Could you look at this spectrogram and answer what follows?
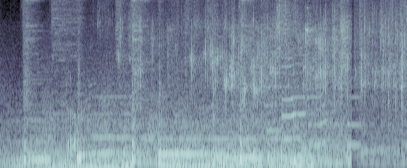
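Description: Mustard seeds splutter and crackle in hot coconut oil as a tempering for vada koottucurry, a steady sizzling hiss lasting throughout with a soft tonal background running beneath it.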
